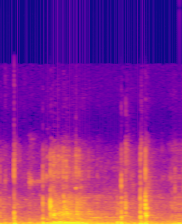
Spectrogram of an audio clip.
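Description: Basketballs bouncing on a hard outdoor court: a few sharp thuds, two of them close together near the end.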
